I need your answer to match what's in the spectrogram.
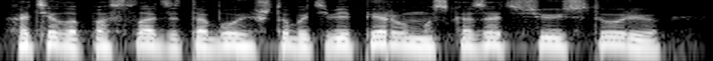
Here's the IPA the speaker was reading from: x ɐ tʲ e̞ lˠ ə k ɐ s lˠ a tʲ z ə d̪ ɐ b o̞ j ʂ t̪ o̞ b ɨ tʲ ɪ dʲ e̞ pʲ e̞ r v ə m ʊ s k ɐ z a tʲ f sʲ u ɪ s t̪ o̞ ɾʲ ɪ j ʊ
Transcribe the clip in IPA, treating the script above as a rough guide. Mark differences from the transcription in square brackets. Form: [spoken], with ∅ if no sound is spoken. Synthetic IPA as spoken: x ɐ tʲ e̞ lˠ ə [p] ɐ s lˠ a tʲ z ə [t̪] ɐ b o̞ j ʂ t̪ o̞ b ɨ tʲ ɪ [bʲ] e̞ pʲ e̞ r v ə m ʊ s k ɐ z a tʲ f sʲ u ɪ s t̪ o̞ ɾʲ ɪ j ʊ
